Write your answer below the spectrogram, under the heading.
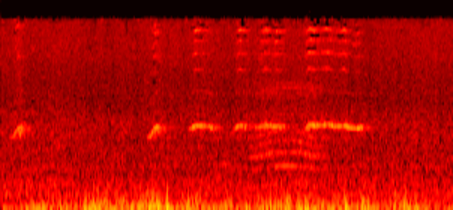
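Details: Two cockatiels singing while they play. One gives a short whistle, then a run of clear, level whistled notes, ending in a longer drawn-out note, over a steady low rumbling background.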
